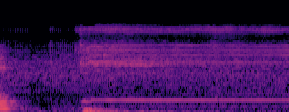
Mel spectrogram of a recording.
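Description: A soft thump about half a second in, then a steady single-pitched hum with a faint hiss.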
